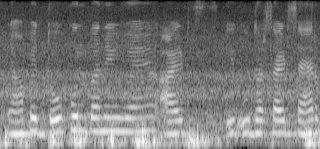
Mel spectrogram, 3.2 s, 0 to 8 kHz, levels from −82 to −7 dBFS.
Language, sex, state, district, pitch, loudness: Hindi, female, Bihar, Samastipur, 210 Hz, -17 LUFS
